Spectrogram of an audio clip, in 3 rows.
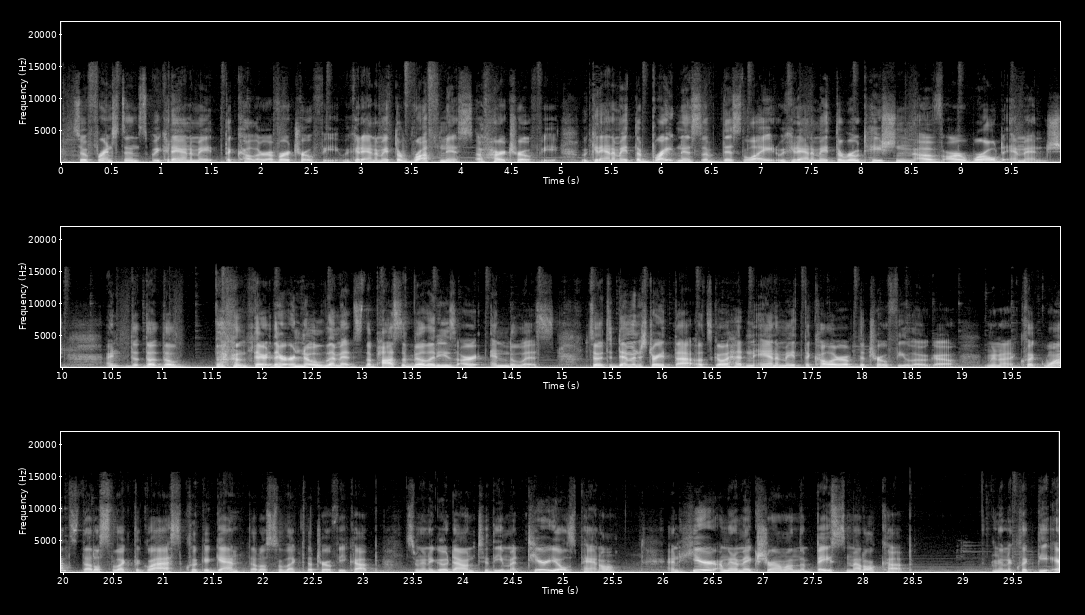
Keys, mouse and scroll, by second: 15.6-17.9 scroll up 2, 19.4 click, 21.1 click, 24.5 click, 29.8 click.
